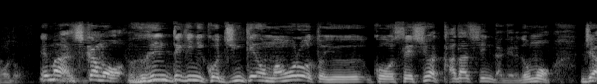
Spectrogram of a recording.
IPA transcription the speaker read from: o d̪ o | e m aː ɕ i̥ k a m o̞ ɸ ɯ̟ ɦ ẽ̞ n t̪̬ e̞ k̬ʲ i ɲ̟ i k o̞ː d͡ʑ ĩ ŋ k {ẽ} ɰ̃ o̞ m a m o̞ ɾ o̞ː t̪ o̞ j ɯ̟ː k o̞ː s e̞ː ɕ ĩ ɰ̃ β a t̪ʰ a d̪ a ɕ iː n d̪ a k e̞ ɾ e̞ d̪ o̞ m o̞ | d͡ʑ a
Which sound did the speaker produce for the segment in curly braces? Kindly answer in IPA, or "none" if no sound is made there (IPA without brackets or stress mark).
ẽ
